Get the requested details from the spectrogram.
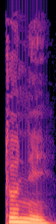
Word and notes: tonner: francais

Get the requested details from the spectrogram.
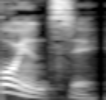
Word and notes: buoyancy: anglais

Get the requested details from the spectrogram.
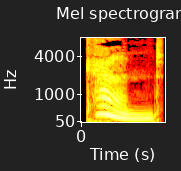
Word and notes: canned: anglais

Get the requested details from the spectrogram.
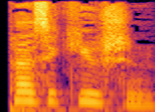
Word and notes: persecution: anglais

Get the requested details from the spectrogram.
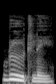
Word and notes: rudely: anglais

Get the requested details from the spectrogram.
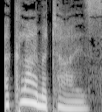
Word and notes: acclimatize: anglais

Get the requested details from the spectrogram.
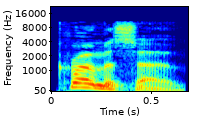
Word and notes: chromosome: anglais

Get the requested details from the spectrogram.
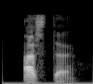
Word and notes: asta: espagnol

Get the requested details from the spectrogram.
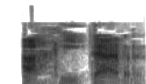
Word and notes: agitar: espagnol

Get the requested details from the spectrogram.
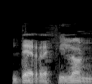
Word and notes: de refilón: espagnol

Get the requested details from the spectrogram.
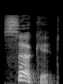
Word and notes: circuit: anglais

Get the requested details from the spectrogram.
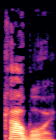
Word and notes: cowboy: anglais

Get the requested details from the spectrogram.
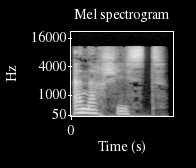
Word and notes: anarchiste: francais

